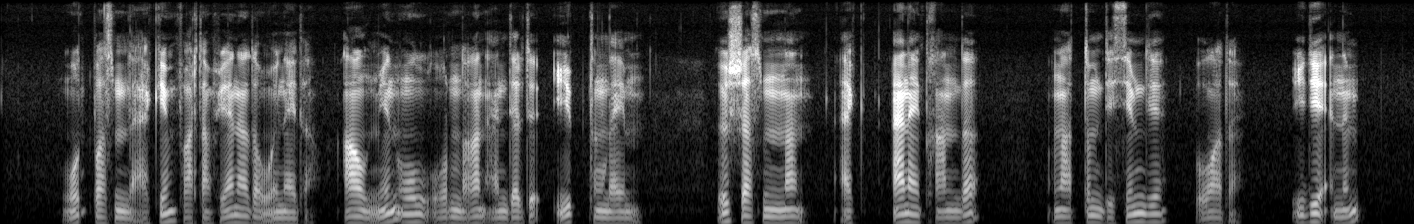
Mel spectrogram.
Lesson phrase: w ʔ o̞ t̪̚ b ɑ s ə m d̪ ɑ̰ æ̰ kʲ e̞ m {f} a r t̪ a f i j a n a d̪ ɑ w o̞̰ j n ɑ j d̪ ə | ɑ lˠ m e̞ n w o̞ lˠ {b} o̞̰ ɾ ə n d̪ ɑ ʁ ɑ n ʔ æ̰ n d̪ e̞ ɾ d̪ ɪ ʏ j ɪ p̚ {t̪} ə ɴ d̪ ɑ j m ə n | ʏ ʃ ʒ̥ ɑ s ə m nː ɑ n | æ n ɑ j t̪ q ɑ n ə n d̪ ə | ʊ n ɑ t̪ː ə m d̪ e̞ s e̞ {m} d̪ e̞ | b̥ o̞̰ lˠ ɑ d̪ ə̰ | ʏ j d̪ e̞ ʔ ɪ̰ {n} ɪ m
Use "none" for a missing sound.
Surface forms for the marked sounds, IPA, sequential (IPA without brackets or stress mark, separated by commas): f, w, t̪ʰ, m, n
